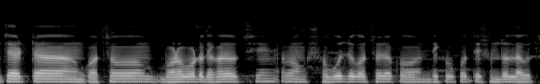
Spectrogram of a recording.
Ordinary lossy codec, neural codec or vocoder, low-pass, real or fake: AAC, 48 kbps; none; 7.2 kHz; real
